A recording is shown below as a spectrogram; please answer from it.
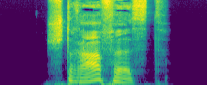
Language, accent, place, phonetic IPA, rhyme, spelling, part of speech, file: German, Germany, Berlin, [ˈʃtʁaːfəst], -aːfəst, strafest, verb, De-strafest.ogg
- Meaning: second-person singular subjunctive I of strafen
